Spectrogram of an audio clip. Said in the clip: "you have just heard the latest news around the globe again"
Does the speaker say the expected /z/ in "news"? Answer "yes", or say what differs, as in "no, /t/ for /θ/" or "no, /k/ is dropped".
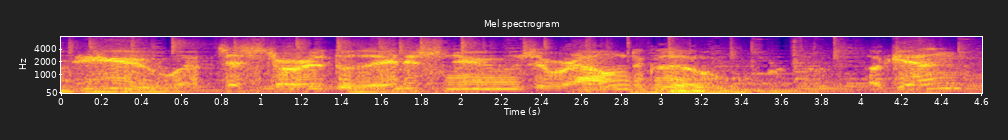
yes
